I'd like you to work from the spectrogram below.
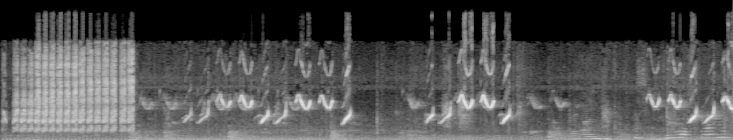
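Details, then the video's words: Cinereous tit singing to provoke and train other songbirds: a loud hiss opens, then shrill wavy whistles and rising slurs repeat in short bursts, with soft low warbling from another bird near the end. "Suara burung Glatik batu pemancing emosi pemasteran"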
